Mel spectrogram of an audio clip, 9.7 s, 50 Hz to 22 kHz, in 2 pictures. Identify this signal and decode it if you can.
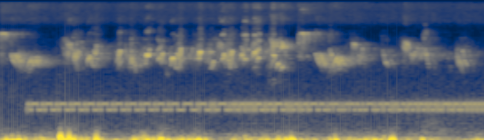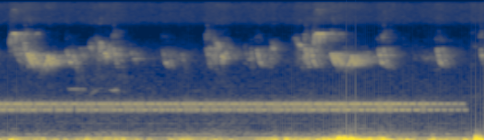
NAVTEX (SITOR-B), 100 baud, 170 Hz shift, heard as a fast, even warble, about 1000 Hz centre, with the noise of a park. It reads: ATRBA BAWKO GTUEI GUSTH SGPZM LQEDM LGYLD KYCAQ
